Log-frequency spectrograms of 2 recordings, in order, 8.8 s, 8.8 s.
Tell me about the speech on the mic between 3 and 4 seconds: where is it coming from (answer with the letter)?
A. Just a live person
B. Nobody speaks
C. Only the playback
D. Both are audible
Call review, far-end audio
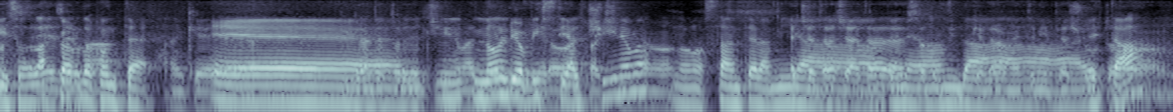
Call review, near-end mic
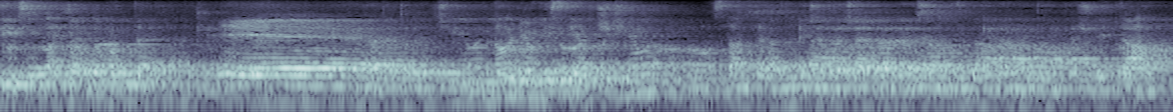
C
